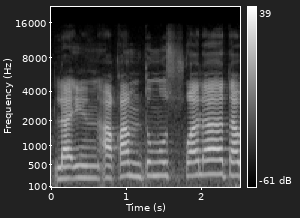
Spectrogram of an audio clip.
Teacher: line اقمتم میں قاف اور صلاۃ کے صاد کو موٹی آواز سے پڑھیں گے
